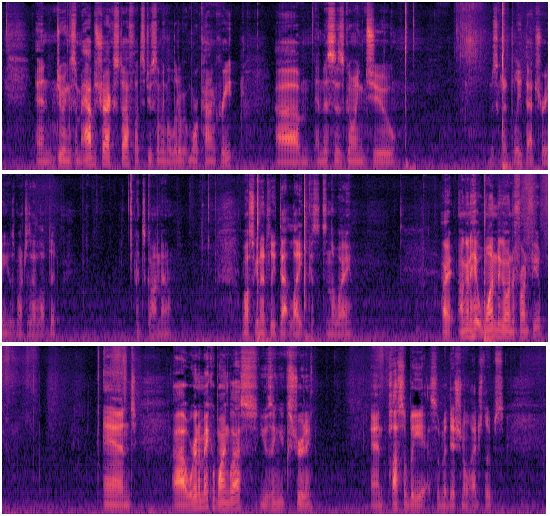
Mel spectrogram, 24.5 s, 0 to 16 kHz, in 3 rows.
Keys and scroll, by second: 6.1 Tab, 7.5 Delete, 12.0 x, 15.4 i.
